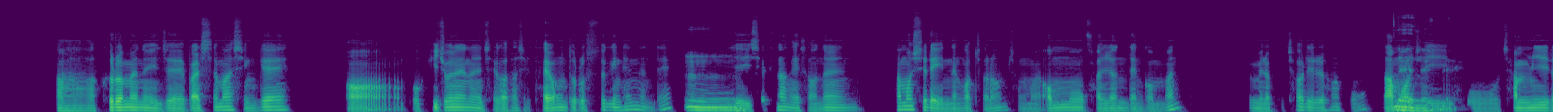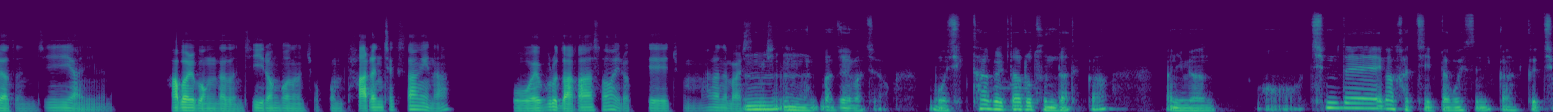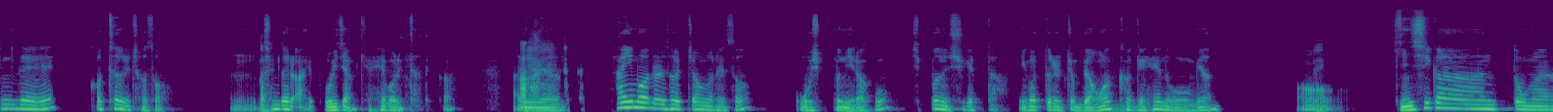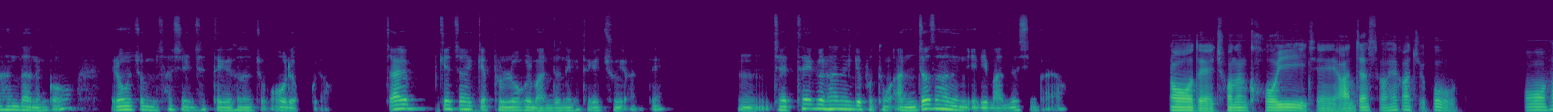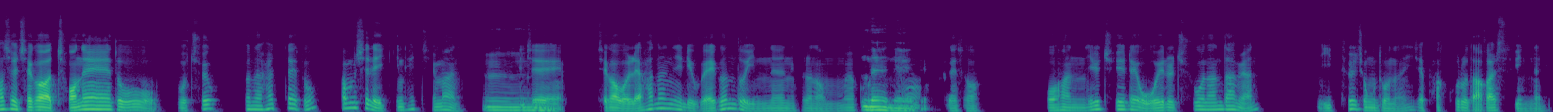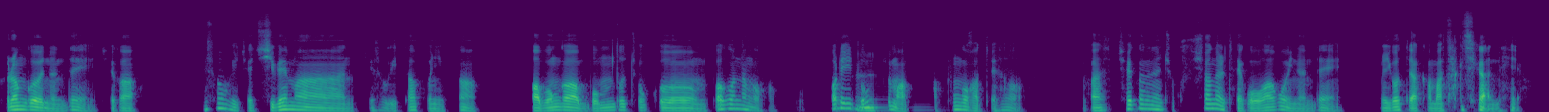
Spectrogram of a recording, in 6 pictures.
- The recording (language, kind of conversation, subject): Korean, advice, 산만함을 줄이고 집중할 수 있는 환경을 어떻게 만들 수 있을까요?
- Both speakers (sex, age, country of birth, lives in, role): male, 25-29, South Korea, South Korea, user; male, 60-64, South Korea, South Korea, advisor
- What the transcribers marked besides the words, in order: other background noise; laughing while speaking: "해 버린다든가"; laughing while speaking: "아"; laugh; laughing while speaking: "마땅치가 않네요"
